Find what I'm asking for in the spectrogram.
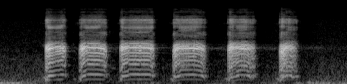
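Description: A double reed duck call blown in a hunting demonstration gives six evenly spaced, loud, raspy quacks in a steady descending sequence, close up with no voices.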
